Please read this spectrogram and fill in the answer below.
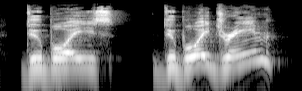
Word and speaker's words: DuBois: Virginia played something called do boys do boy dream I think the S is silent in the first round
